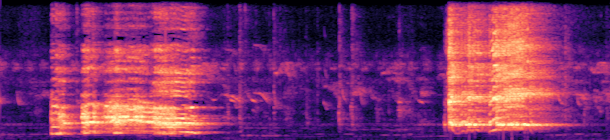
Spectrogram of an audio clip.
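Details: Two loud, hoarse, broadband crows of a Javan green junglefowl, each about one and a half seconds, separated by near silence.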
